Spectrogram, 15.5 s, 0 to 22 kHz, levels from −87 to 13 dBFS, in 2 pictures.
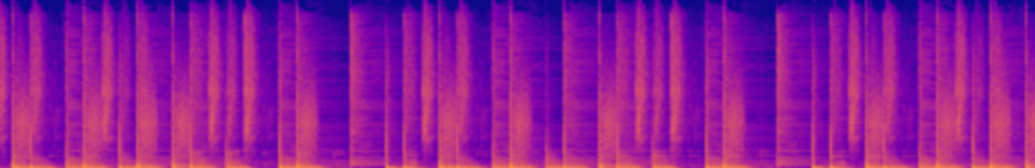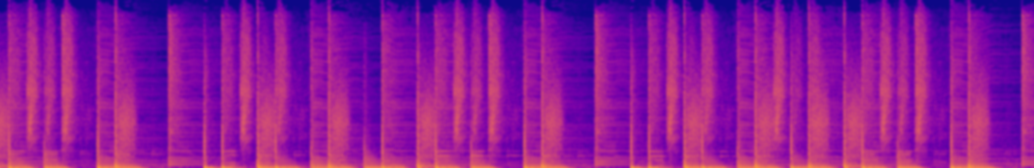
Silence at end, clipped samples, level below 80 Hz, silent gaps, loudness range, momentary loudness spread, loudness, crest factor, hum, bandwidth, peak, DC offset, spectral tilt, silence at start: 0 s; under 0.1%; -16 dBFS; none; 1 LU; 4 LU; -16 LUFS; 14 dB; none; over 20 kHz; 0 dBFS; under 0.1%; -4.5 dB/octave; 0 s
